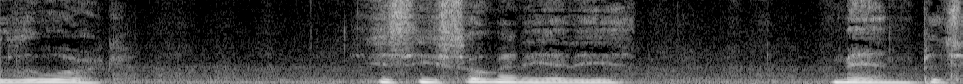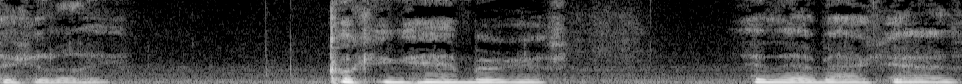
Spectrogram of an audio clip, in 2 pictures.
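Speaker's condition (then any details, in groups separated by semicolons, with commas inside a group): Parkinson's disease; lost voice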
